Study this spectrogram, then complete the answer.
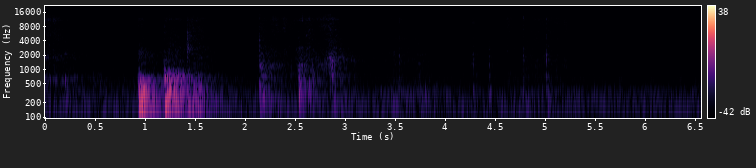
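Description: A paper card rustles as hands pick it up.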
